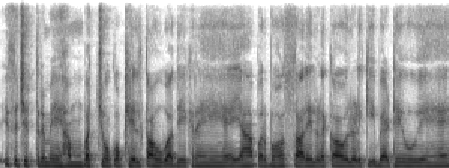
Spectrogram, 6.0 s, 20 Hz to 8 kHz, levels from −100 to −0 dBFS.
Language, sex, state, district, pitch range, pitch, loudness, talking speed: Hindi, male, Himachal Pradesh, Shimla, 160-165 Hz, 160 Hz, -17 LUFS, 210 wpm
